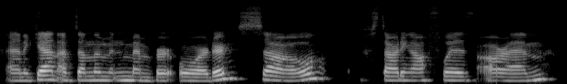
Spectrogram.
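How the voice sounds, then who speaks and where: A woman's voice: on the low side, fairly even intonation, slow. A woman in her twenties hosting a casual fan chat podcast. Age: 20s. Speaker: podcast host.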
